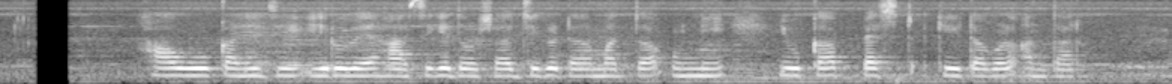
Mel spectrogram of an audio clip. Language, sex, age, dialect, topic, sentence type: Kannada, female, 18-24, Northeastern, agriculture, statement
